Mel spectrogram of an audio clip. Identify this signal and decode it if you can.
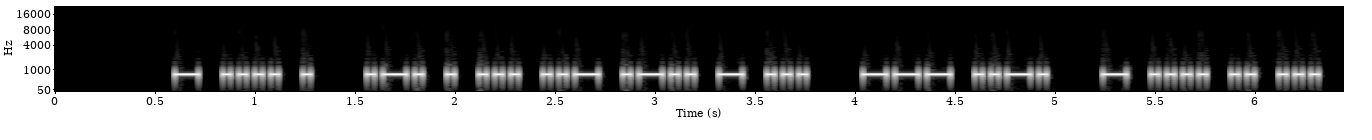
Morse code, heard as a keyed tone, about 30 wpm, 700 Hz. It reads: THE RESULTS OF THIS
